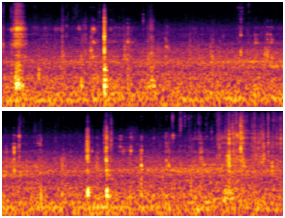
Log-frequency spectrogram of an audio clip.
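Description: Faint chewing and mouth sounds from eating a sub sandwich, with a few scattered soft clicks, over a low steady hum.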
